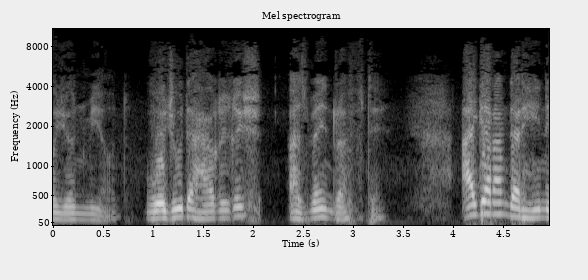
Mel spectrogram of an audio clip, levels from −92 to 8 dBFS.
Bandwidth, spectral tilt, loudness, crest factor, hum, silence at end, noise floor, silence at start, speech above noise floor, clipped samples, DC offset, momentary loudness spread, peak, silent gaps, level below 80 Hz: 8.6 kHz; -7.5 dB/octave; -20 LUFS; 14 dB; none; 0 s; -45 dBFS; 0 s; 25 dB; under 0.1%; under 0.1%; 22 LU; -6 dBFS; none; -50 dBFS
